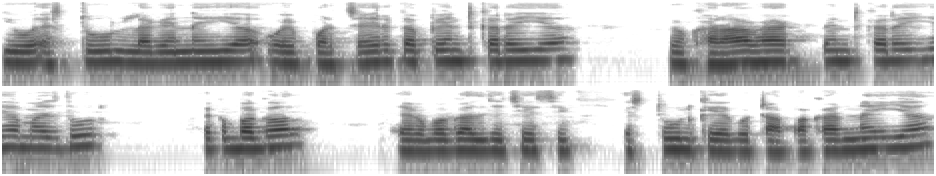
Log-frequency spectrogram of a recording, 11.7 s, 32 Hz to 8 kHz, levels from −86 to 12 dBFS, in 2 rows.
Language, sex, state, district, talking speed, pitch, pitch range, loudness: Maithili, male, Bihar, Saharsa, 165 wpm, 160 Hz, 150-170 Hz, -18 LUFS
